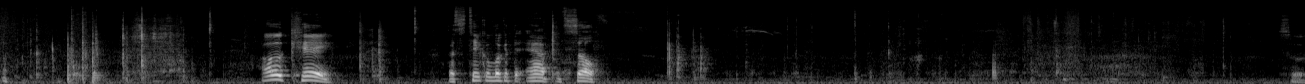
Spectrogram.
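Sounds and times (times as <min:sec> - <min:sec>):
cardboard and foam rustling: 0:09.0 - 0:12.4.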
